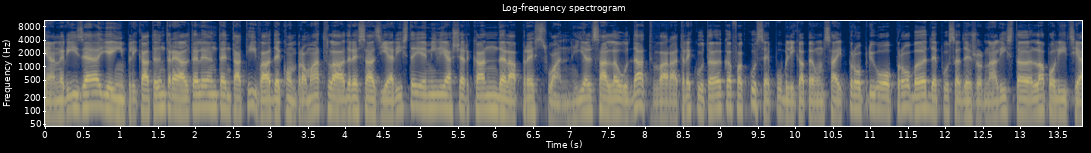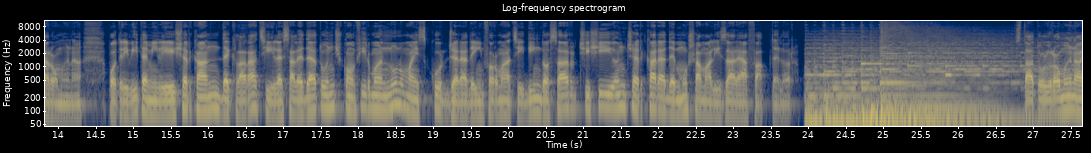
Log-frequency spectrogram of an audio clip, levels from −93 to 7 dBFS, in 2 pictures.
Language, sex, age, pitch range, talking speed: Romanian, male, 30-49, 90-110 Hz, 140 wpm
